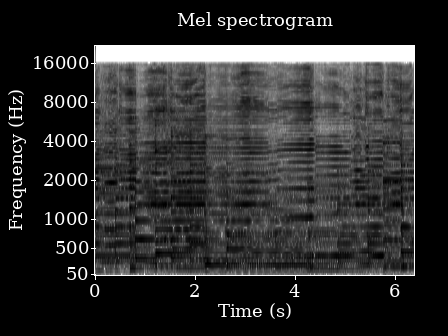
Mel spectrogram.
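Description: A viola da gamba, bowed, and a fortepiano playing a piece of music together, with a steady run of changing notes.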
